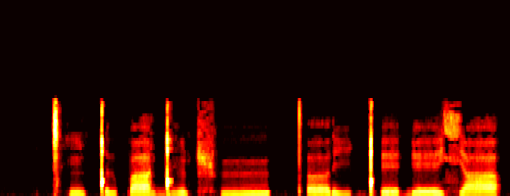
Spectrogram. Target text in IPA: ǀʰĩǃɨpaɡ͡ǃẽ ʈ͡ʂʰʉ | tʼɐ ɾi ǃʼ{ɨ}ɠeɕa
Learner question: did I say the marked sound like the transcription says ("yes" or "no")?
no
